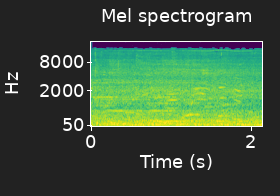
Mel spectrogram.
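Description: Faint voices, like an announcer over a loudspeaker, over a steady low rumble of outdoor background noise.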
